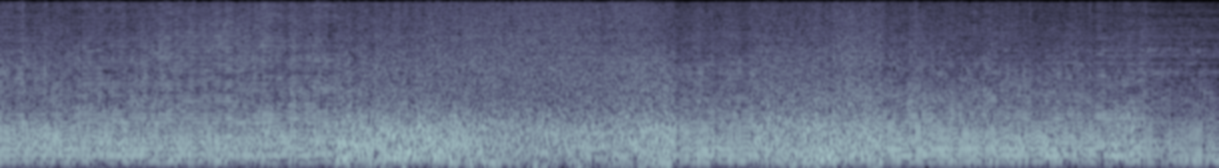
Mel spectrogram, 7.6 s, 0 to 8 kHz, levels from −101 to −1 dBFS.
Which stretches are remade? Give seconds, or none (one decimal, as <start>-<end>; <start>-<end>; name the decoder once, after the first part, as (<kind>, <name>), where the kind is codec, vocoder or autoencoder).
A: 0.0-2.1 (vocoder, HiFi-GAN); 4.2-4.7; 5.5-7.6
